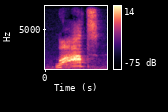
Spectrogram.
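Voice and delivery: high, loud shocked cry; shocked squeal. Acted. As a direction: squeal in disbelief. Prince shocked at sentence.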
